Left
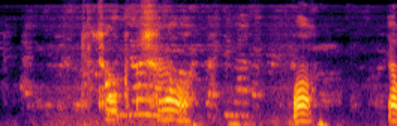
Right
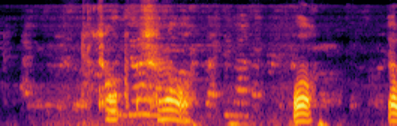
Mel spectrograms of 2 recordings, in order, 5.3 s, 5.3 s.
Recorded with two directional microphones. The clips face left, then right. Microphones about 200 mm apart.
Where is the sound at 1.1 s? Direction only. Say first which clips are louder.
Right 1 dB; 10° right (ahead or behind).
